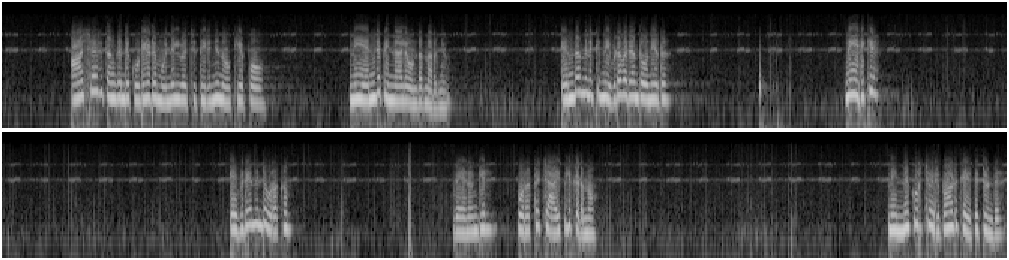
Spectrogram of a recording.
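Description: A man speaks slowly and gravely, in short bursts with long pauses.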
